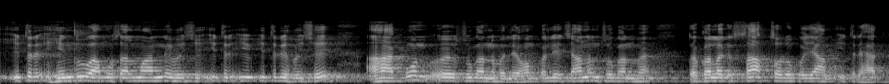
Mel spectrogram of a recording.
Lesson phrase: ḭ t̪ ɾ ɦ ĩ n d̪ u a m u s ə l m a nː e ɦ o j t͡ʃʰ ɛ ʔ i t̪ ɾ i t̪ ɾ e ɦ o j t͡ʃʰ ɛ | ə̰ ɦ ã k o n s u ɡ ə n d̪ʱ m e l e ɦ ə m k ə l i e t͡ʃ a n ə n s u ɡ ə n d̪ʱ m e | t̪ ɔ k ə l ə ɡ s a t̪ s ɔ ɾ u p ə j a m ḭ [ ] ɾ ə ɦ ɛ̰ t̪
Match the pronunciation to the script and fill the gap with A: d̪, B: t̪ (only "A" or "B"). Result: B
